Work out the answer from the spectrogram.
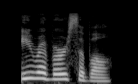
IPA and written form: ˌɪrɪˈvɜːrsəbl (IRREVERSIBLE)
